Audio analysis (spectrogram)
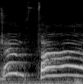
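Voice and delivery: very high, airy unbothered; breezy dismissal. Retold or imitated. Wife dismissing husband's panic, very high breezy. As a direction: wave off the worry. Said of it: "I'm just like".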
